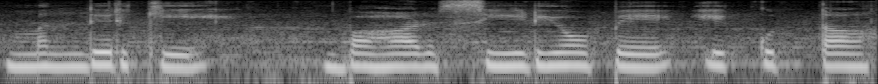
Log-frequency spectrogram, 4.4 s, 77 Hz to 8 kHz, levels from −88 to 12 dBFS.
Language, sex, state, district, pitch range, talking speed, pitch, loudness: Hindi, female, Rajasthan, Bikaner, 205-220 Hz, 95 wpm, 210 Hz, -15 LUFS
